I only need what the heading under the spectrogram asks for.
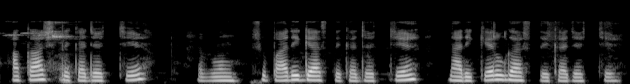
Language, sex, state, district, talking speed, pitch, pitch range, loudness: Bengali, female, Assam, Hailakandi, 115 wpm, 185 Hz, 170-205 Hz, -18 LUFS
